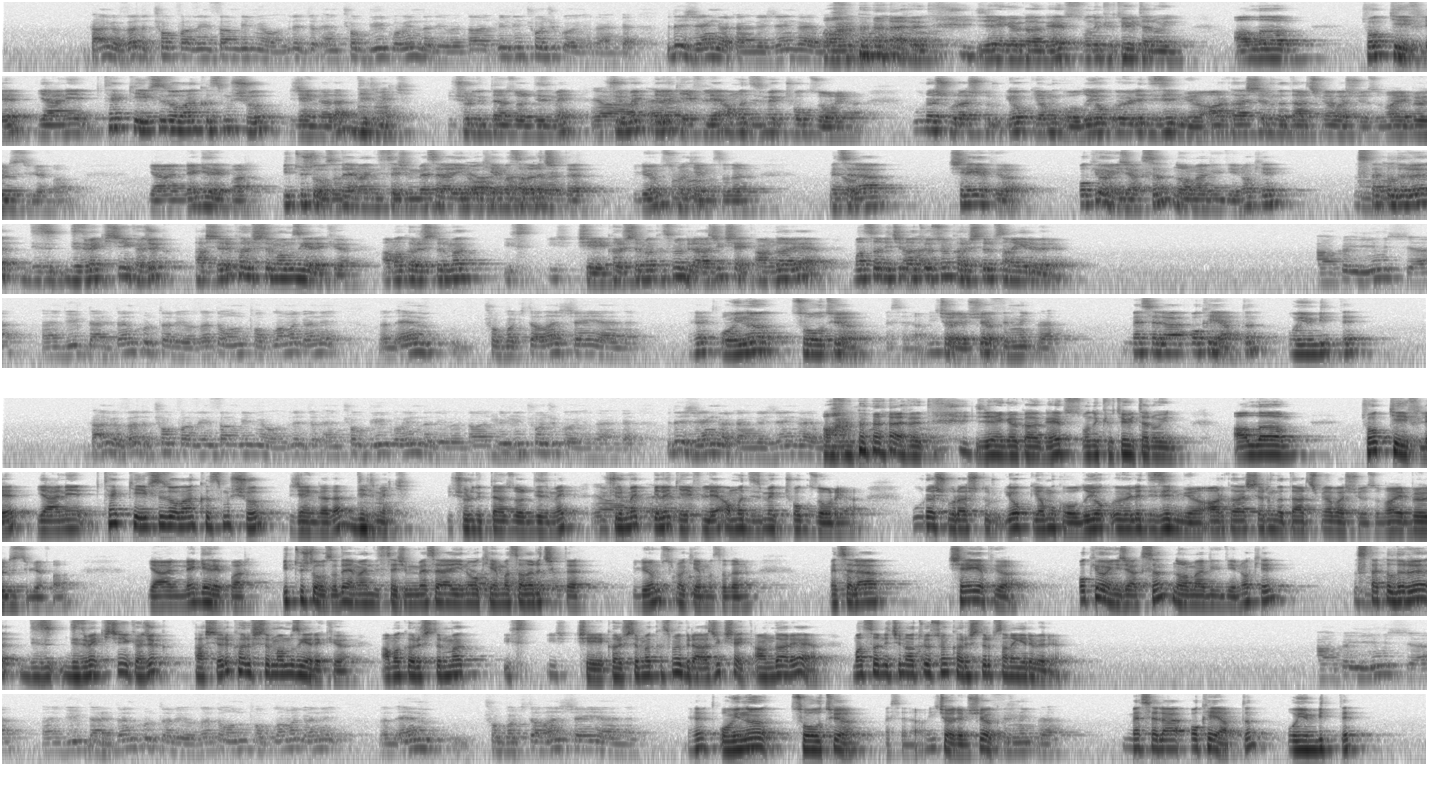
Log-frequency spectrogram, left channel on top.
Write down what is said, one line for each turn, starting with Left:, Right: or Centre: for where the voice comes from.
Left: Kanka zaten çok fazla insan bilmiyor onu. Bir de co- yani çok büyük oyun da değil böyle daha
Right: Hı
Left: bildiğin
Right: hı.
Left: çocuk
Right: <laughs>
Left: oyunu kanka. Bir de Jenga kanka. Jenga'ya
Right: Ah,
Left: bayılırım.
Right: <laughs>
Left: Oynadın
Right: Evet.
Left: mı onu?
Right: Jenga kanka hep sonu kötü biten oyun. Allah'ım. Çok keyifli. Yani tek keyifsiz olan kısmı şu Jenga'da
Left: Hı
Right: dizmek.
Left: hı.
Right: Düşürdükten sonra dizmek.
Left: Ya
Right: Düşürmek
Left: evet.
Right: bile keyifli ama dizmek çok zor ya. Uğraş uğraş dur. Yok yamuk oldu. Yok öyle dizilmiyor. Arkadaşlarınla tartışmaya başlıyorsun. Hayır böyle diziliyor falan. Yani ne gerek var? Bir tuşla olsa da hemen dizse. Şimdi mesela yeni
Left: Ya
Right: okey masaları
Left: kanka evet.
Right: çıktı. Biliyor musun
Left: Hı hı.
Right: okey masalarını? Mesela
Left: Yok.
Right: şey yapıyor. Okey oynayacaksın. Normal bildiğin okey ıstakaları
Left: Hı hı.
Right: diz- dizmek için ilk önce taşları karıştırmamız gerekiyor. Ama karıştırma is- iş- şeyi karıştırma kısmı birazcık şey angarya ya. Masanın içine
Left: Evet.
Right: atıyorsun karıştırıp sana geri veriyor.
Left: Kanka iyiymiş ya. Yani büyük dertten
Right: Evet.
Left: kurtarıyor. Zaten onu toplamak hani zaten en çok vakit alan şey yani.
Right: Evet oyunu soğutuyor mesela. Hiç öyle bir şey
Left: Kesinlikle.
Right: yok. Mesela okey yaptın. Oyun bitti.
